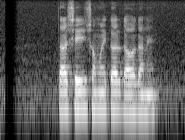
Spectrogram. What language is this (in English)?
Bangla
